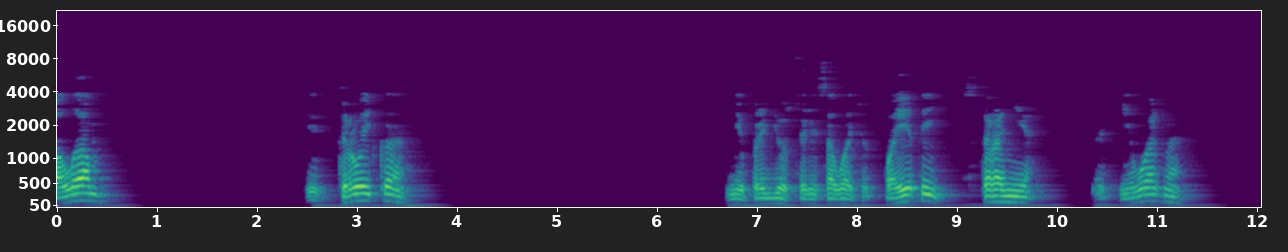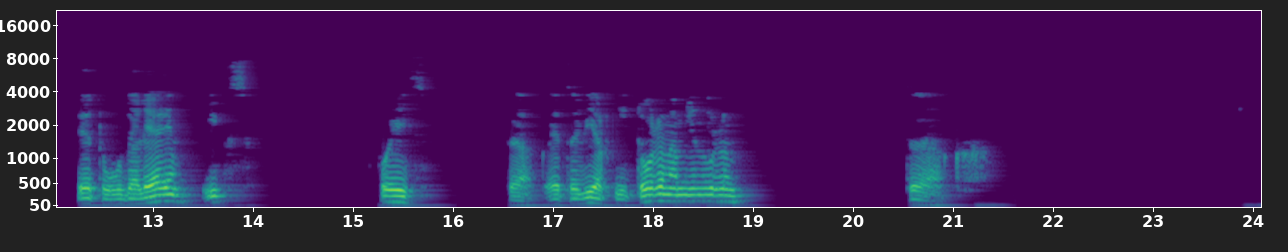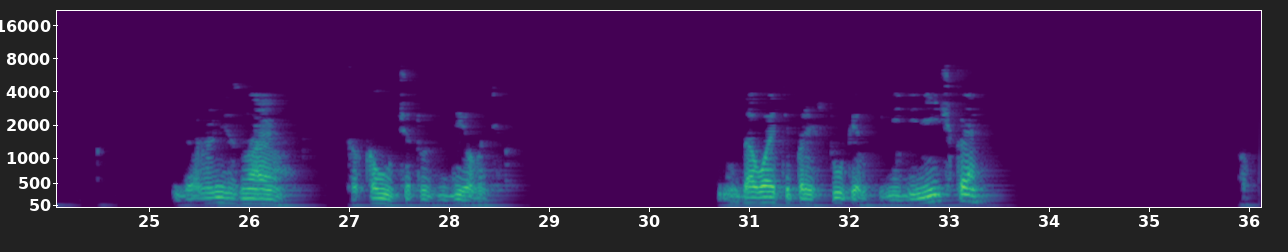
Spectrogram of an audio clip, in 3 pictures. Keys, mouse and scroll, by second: 3.0 3, 4.9-5.9 middle drag, 6.3-8.4 middle drag, 9.3 alt+middle click, 10.5 click, 13.0 x, 15.7-16.3 middle drag, 17.2 click, 18.5 x, 19.7-23.8 middle drag, 24.2 shift+middle click, 25.2 shift+middle click, 26.6 shift+middle click, 28.1 shift+middle click, 32.3 1, 33.1 click.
